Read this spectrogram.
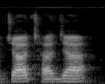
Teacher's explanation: च छ जा ये क्या होता है आपका तालव्य होता है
